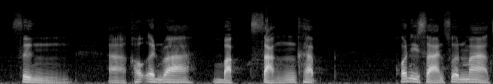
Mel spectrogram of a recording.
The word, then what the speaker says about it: สังข์: ขอ เสนอ คำ ว่า สังข์ ครับ คำ ว่า สังข์ ออก เสียง ว่า สัง คือ กัน ครับ คำ ว่า สั่ง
